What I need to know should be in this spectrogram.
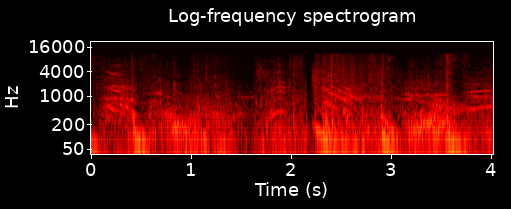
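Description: A burst of flame whooshes and roars.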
